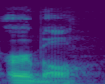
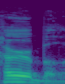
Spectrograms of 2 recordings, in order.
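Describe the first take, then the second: First: The word begins with a vowel and no H sound. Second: The word begins with an audible H sound. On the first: This is the American way to say it. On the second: This is the British way to say it.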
